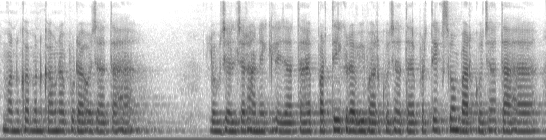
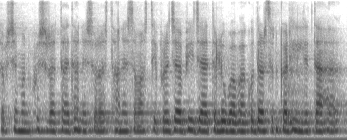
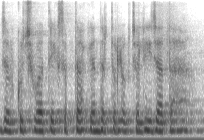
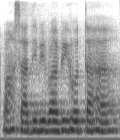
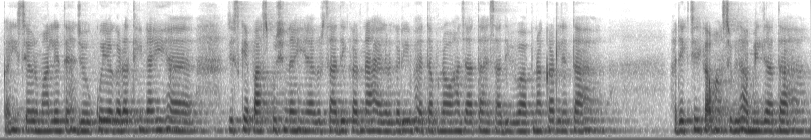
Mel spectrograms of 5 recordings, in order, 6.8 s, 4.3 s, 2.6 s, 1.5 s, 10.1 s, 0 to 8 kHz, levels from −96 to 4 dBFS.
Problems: constant background noise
